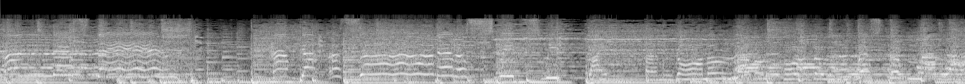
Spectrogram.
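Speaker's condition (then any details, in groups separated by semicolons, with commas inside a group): No condition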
